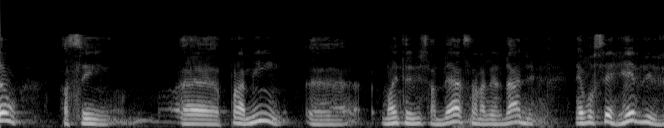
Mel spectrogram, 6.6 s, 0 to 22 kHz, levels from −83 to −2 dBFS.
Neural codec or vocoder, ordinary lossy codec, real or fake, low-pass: codec, 24 kHz, 6 kbps, HILCodec; none; fake; 7.2 kHz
